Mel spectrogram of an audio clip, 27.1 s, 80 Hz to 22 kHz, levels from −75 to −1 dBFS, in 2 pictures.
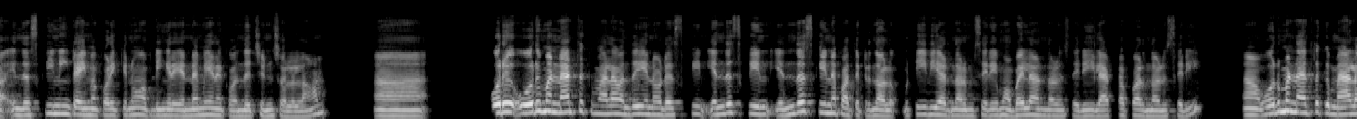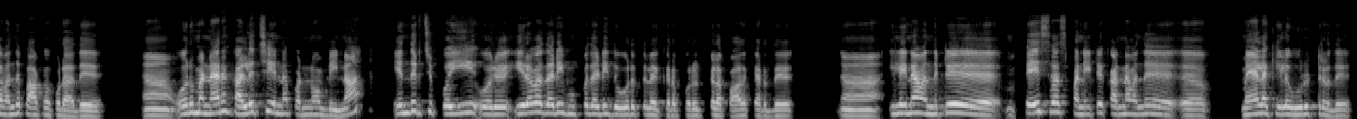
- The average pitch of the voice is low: No, high, 205 Hz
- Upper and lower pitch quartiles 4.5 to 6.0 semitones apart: Yes, average, 5.2 semitones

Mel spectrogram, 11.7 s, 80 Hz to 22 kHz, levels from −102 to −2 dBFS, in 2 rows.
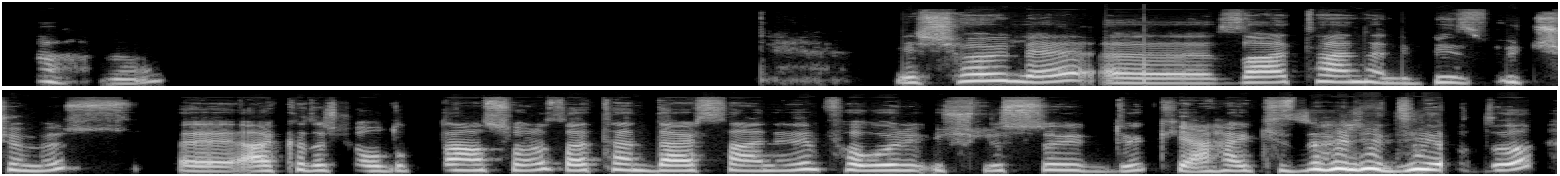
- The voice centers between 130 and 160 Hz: No, very high, 255 Hz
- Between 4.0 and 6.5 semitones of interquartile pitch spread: No, average, 3.0 semitones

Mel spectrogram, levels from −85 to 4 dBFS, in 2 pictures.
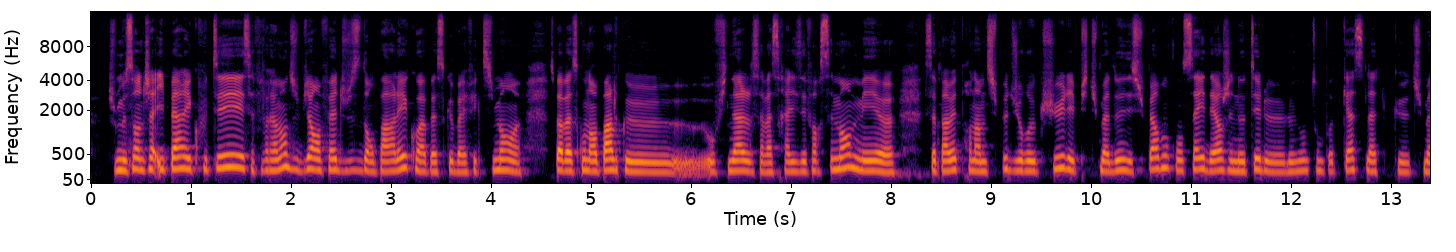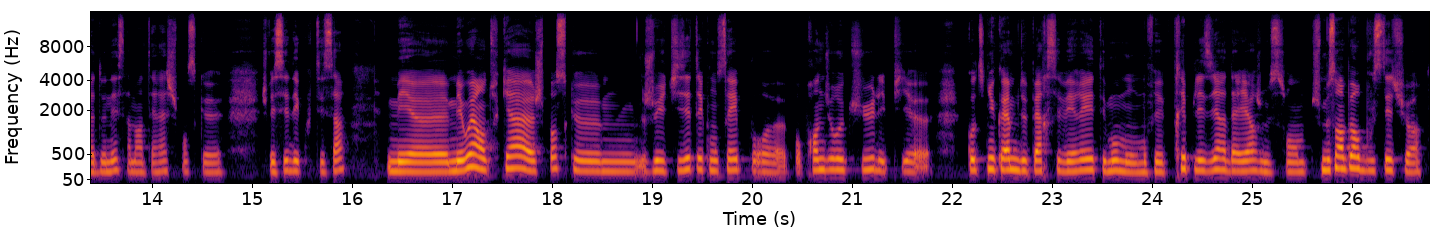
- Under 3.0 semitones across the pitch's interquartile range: Yes, narrow, 2.5 semitones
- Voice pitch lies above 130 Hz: Yes, medium, 185 Hz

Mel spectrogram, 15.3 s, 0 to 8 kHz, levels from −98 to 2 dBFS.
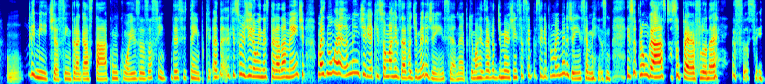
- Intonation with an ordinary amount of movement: No, wide, 6.0 semitones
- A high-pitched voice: Yes, high, 245 Hz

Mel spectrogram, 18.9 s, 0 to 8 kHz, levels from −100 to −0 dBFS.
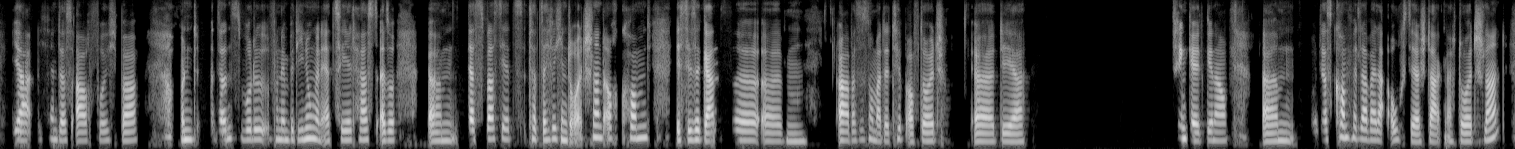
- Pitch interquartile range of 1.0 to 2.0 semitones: No, average, 2.8 semitones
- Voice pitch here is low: No, medium, 185 Hz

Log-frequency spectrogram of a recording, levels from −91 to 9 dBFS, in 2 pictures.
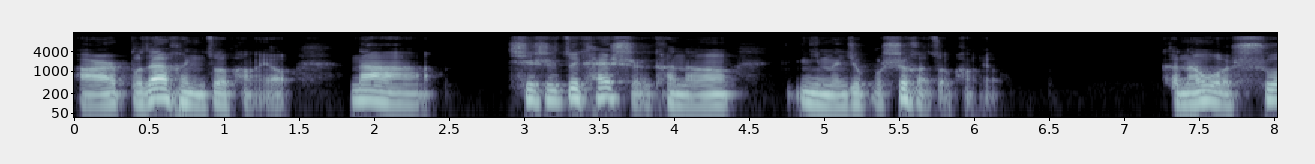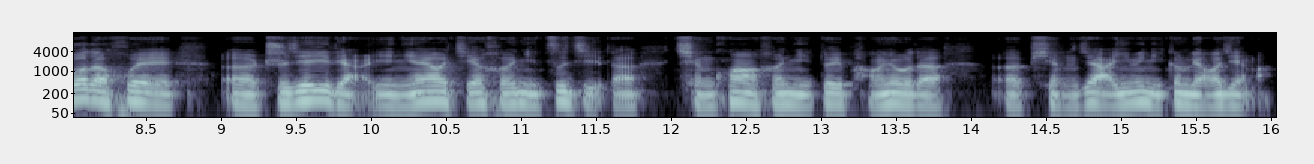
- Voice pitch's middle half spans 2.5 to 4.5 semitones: Yes, average, 3.2 semitones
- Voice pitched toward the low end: Yes, low, 100 Hz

